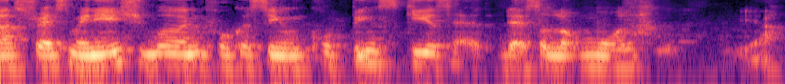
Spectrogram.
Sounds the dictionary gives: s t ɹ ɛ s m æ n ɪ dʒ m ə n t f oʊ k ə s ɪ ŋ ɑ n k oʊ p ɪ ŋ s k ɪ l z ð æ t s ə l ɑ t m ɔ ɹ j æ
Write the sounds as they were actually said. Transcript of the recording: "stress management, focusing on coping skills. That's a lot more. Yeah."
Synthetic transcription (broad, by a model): s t ɹ ɛ s m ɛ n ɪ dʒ m ə n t f oʊ k ə s ɪ ŋ ɑ n k oʊ p ɪ ŋ s k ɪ l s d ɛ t s ə l ɑ t m ɔ l j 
